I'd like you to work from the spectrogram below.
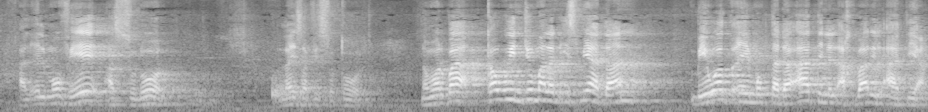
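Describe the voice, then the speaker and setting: A man's high-pitched voice, fairly slow in pace, with lively intonation and big swings in loudness, plus audible room echo and noticeable background noise. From Indonesia, outside Java. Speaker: Arabic teacher, Islamic cleric. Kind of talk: lecture. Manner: slow, repetitive drilling.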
